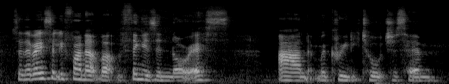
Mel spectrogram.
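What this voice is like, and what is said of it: Accent that blurs some words. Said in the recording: “my accent making it sound like tortures”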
